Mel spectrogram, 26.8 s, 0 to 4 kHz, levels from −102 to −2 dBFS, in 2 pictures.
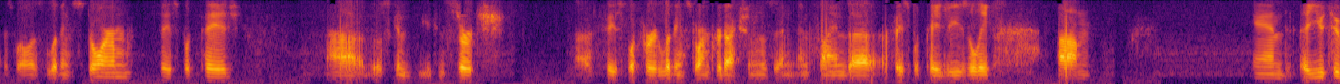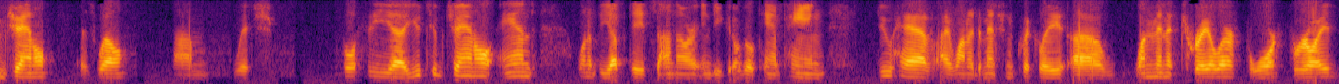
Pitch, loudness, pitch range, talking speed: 105 Hz, -23 LUFS, 95-110 Hz, 140 wpm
